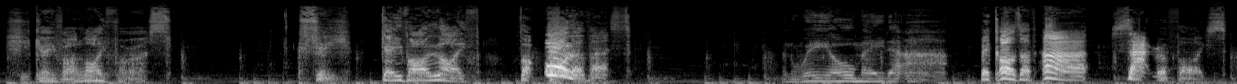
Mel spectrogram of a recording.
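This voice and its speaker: A man playing a vengeful, honor-bound demon in a fantasy audio roleplay, theatrical and menacing yet gruffly hospitable. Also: a little high, very animated, fairly bright tone, soft background music, heavily acted. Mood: grieving, vengeful. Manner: menacing, theatrical, drawn-out phrasing.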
